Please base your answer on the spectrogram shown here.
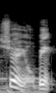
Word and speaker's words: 血友病: So in Mandarin, I would pronounce that 血友病, which is kind of a funny name because it's called blood-friendly disease.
